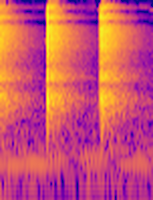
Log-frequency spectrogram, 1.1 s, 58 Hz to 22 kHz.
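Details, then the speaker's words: Two sharp, loud snapping clicks about 0.4 seconds apart, each with a brief ring: pulses of a focused (not radial) shockwave therapy device applied to the hand at intensity 10 during self-treatment, shots being counted. "So right now I'm getting very affected focus shock wave on the hand area and uh this is the intensity 10."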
